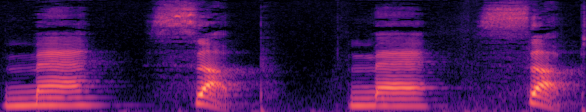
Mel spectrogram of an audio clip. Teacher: So the stress falls on the word up, but here we see the connected speech. The S of the word mess becomes the beginning of the next syllable, which is up, and then that's what we hear, mess up.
